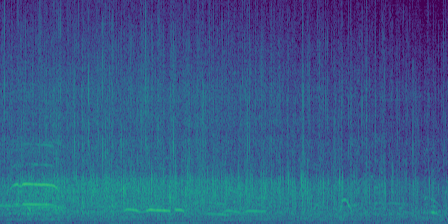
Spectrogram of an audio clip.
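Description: A large festival crowd claps steadily for a singer, a loud, even wall of applause with scattered whistles and faint voices, easing slightly toward the end.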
